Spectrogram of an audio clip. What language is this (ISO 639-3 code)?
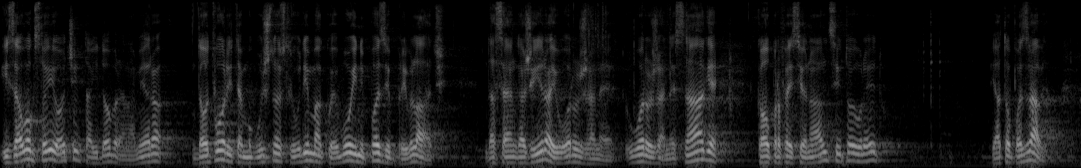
hrv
